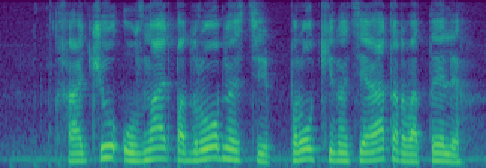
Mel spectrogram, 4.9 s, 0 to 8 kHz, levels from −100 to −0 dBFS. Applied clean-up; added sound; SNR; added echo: none; none; none; none.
